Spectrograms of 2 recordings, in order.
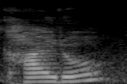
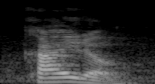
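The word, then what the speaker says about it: Kairo: kiriyoshi kurosawa film here is pulse and it's pronounced kaido kaido kaido here's the back let's see this was in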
